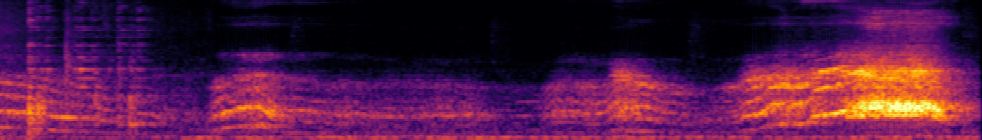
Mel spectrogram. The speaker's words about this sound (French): Tiens, je te pose ton assiette ici, hein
